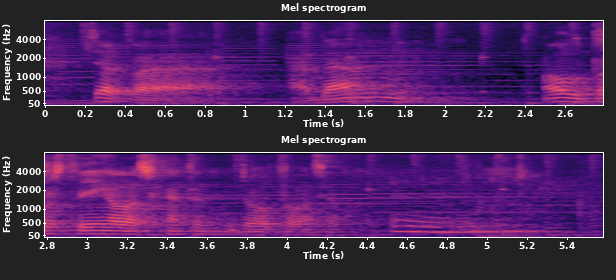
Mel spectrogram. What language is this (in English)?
Kazakh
